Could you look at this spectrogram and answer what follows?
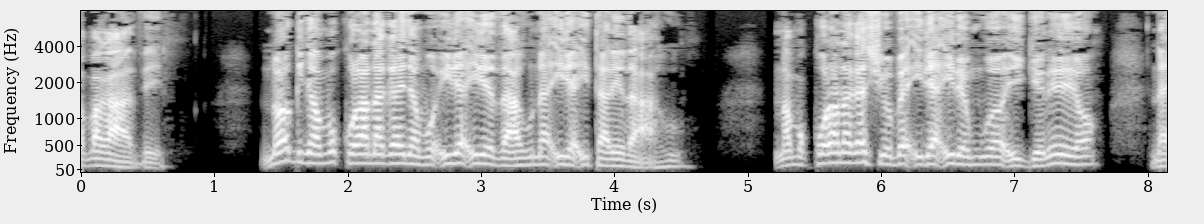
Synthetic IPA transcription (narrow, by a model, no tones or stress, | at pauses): βaɣaðḛ | nɔɡiɲamokoɾanaɣɛɲamɔʔiɾeaiɾeðahunaʔiɾeaitaɾeða̰ɦu | namokoɾanaɣɛɕjombɛʔiɾeaʔiɾemwɔɔiɡeɾejɔ | na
